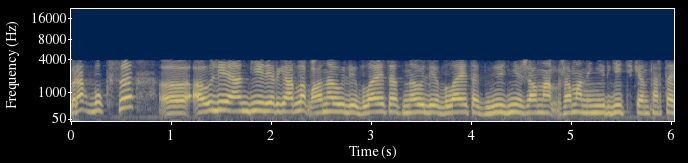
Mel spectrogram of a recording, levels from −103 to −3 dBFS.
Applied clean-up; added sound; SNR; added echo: none; none; none; none.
